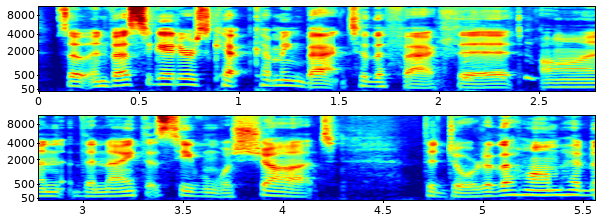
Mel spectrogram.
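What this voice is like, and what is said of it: Usual voice. Nothing is said of it.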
